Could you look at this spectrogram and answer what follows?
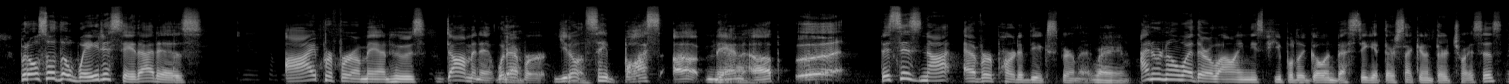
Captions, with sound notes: - But also the way to say that is, "I prefer a man who's dominant," whatever. You don't say boss up, man up. (gags) This is not ever part of the experiment. - Right. - I don't know why they're allowing these people to go investigate their second and third choices.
